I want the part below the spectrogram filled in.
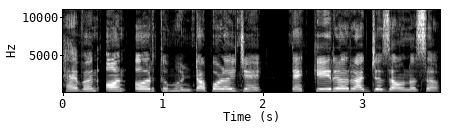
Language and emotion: Goan Konkani, neutral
